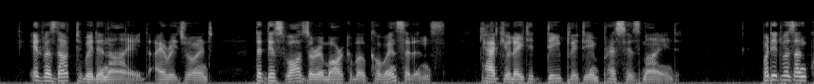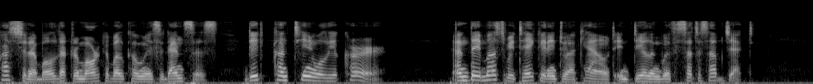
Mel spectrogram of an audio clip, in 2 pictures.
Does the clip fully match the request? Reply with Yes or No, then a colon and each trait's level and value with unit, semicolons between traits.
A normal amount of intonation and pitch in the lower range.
No: wide, 6.0 semitones; low, 130 Hz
